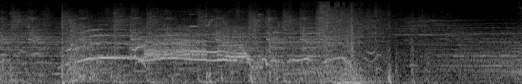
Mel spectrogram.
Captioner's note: women screams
